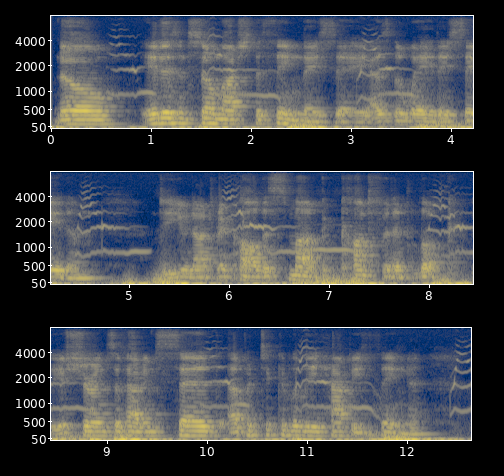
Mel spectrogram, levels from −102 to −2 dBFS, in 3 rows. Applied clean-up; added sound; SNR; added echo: none; Meow; -1 dB; reverberation time 0.6 s.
